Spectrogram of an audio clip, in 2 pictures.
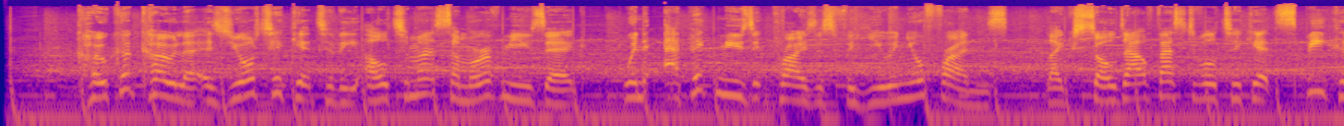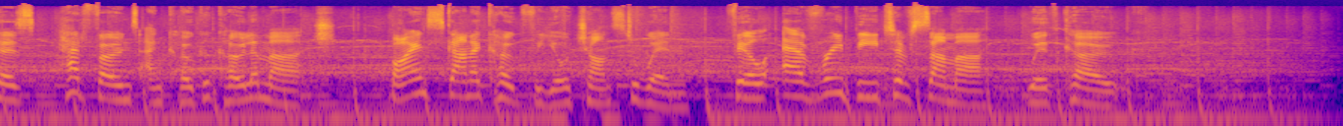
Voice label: Commercial Mix; Coke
